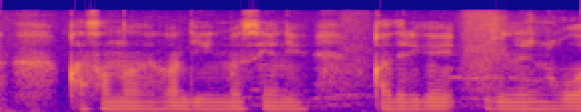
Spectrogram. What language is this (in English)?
Kazakh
